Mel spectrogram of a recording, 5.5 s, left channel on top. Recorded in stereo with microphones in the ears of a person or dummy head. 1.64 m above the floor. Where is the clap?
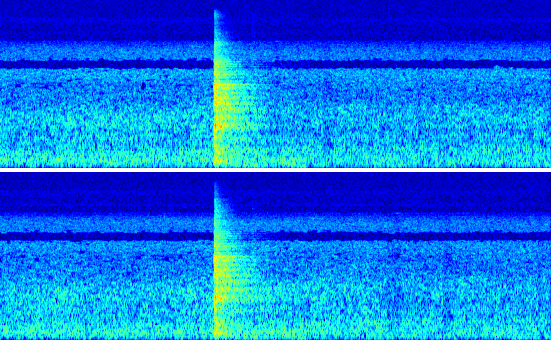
Centre (ahead or behind).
